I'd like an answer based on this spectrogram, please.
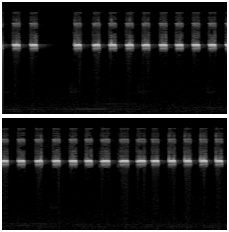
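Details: On a summer evening a male cricket gives two chirps, falls quiet for half a second, then keeps up a brisk, even train of piercing high pulses. The background is otherwise silent.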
